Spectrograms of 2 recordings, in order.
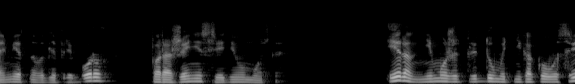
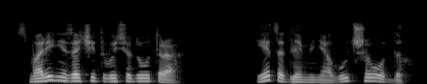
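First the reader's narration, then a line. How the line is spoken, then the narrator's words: Happy tone. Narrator (Russian): отвечает счастливым тоном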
